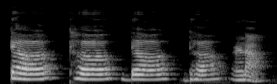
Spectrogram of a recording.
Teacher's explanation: मूर्धा का मतलब है तालु के पीछे का ऊपरी भाग का पीछे वाला हिस्सा। जब बोलते समय जीभ मुड़कर ऊपर मूर्धा से लगती है तब जो वर्ण निकलते हैं उन्हें मूर्धन्य वर्ण कहते हैं। · बोल के देखें, ट ठ ड ढ ण, है ना, हमारी जो जीभ है वो मुड़ के ऊपर वाले हिस्से में लगती है ना, उसे मूर्धा कहते हैं।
